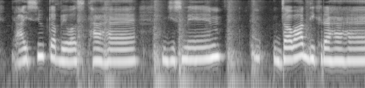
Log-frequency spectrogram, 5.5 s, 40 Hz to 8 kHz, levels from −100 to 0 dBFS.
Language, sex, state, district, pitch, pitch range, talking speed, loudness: Hindi, female, Jharkhand, Garhwa, 225 Hz, 215-250 Hz, 100 wpm, -14 LUFS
